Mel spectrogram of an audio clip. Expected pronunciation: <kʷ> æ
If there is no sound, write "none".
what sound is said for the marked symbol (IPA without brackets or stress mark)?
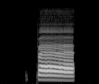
p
